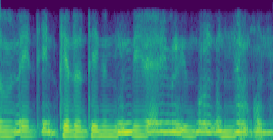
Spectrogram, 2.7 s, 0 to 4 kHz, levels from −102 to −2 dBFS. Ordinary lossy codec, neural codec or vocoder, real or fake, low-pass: none; autoencoder, 44.1 kHz, a latent of 192 numbers a frame, MeloTTS; fake; 3.6 kHz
